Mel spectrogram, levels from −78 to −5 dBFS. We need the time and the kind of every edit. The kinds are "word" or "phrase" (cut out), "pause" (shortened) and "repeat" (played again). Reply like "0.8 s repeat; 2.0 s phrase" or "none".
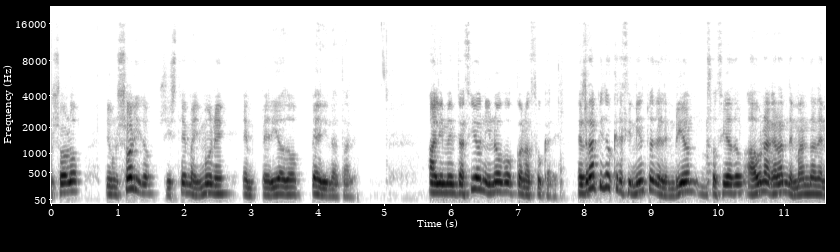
7.8 s pause; 9.8 s word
